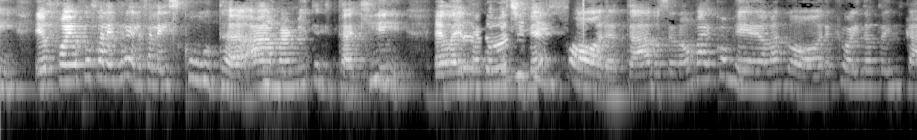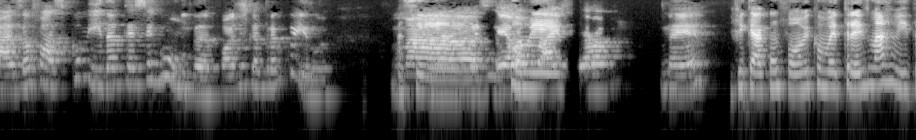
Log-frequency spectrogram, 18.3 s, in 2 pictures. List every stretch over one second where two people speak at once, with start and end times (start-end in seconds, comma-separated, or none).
4.3-5.7, 13.1-14.9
